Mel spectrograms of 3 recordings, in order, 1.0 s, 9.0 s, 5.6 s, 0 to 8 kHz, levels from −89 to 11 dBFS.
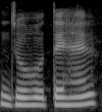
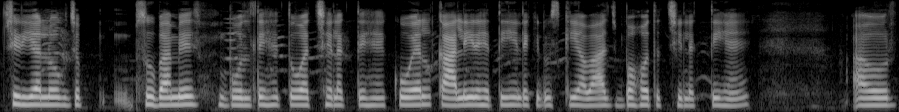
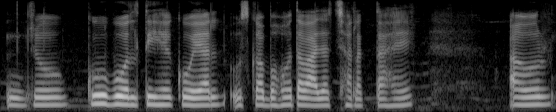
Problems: background sounds at intervals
